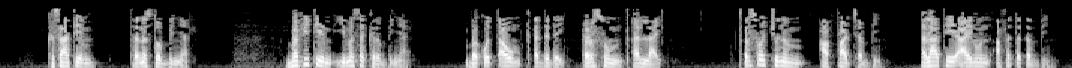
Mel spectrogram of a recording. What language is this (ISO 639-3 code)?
amh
